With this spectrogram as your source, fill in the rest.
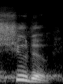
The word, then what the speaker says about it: Shudu: i think her well i just missed pronouncing that her name is shudu you ever heard of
